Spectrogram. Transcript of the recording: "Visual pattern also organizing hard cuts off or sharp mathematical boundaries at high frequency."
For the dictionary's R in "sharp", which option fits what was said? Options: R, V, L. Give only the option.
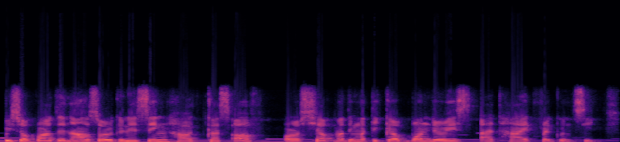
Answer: L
